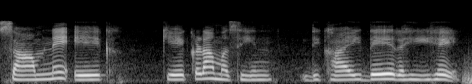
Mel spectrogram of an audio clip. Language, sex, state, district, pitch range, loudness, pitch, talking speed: Hindi, female, Madhya Pradesh, Dhar, 210-230 Hz, -13 LUFS, 220 Hz, 100 wpm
